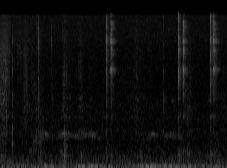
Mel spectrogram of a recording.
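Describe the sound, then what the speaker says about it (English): Sharp computer mouse clicks while the screen is cleared, quiet, close and scattered irregularly, sometimes in quick pairs, over a faint background hiss. "Sorry for clicking, I'm just clearing some stuff that was on my screen"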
